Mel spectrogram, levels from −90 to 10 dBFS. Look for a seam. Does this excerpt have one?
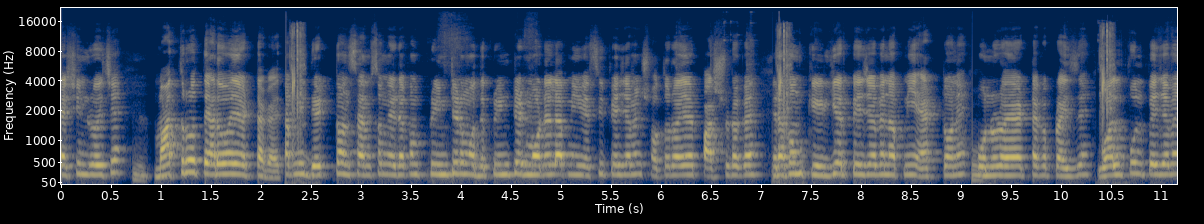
yes; 4 cuts; at 2.3 s, 7.0 s, 9.1 s, 10.2 s

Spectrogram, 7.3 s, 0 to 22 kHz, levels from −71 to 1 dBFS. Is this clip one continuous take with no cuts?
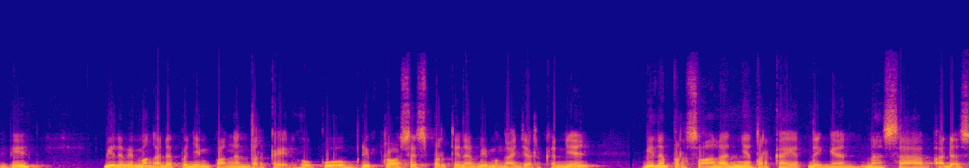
no; 1 cut; at 4.6 s

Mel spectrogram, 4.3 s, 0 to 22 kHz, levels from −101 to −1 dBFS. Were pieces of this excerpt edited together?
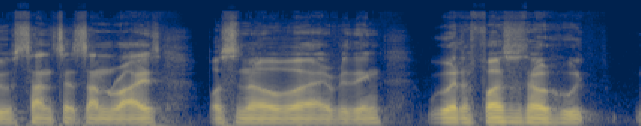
no; 0 cuts

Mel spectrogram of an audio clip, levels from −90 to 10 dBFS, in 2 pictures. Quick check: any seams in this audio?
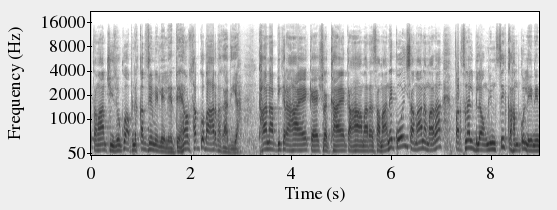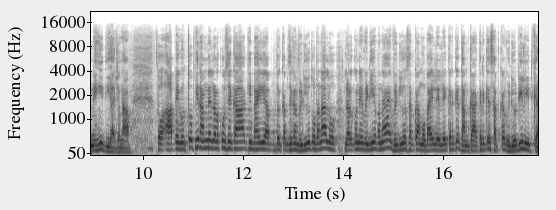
no; 0 cuts

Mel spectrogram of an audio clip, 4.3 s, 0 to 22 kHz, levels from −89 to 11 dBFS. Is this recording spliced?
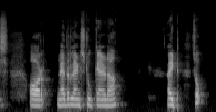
no; 0 cuts

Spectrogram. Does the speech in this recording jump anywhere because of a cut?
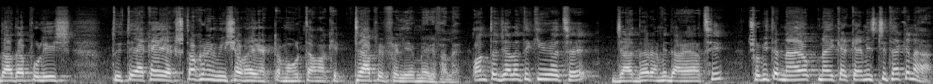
yes; 4 cuts; at 1.8 s, 4.6 s, 6.0 s, 7.4 s

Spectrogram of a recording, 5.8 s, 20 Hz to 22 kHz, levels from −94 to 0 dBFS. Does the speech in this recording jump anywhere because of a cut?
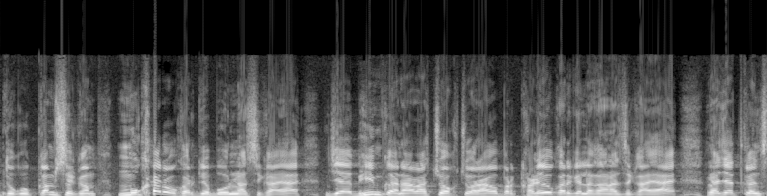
no; 0 cuts

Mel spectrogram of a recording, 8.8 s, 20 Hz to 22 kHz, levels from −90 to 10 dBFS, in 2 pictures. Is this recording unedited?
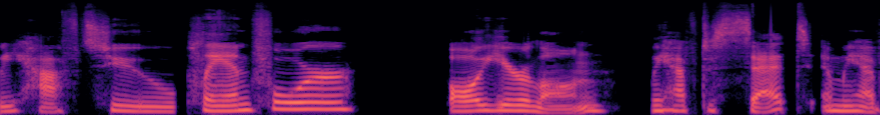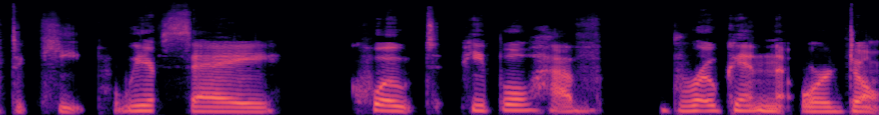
no; 3 cuts; at 0.9 s, 3.3 s, 5.2 s

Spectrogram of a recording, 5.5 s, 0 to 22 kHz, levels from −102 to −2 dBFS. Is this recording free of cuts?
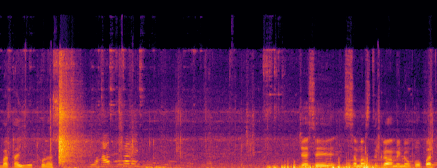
yes; 0 cuts

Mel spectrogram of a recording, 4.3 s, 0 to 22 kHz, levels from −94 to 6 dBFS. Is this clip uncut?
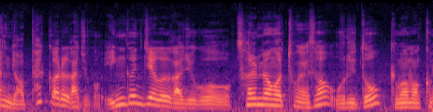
no; 1 cut; at 2.3 s

